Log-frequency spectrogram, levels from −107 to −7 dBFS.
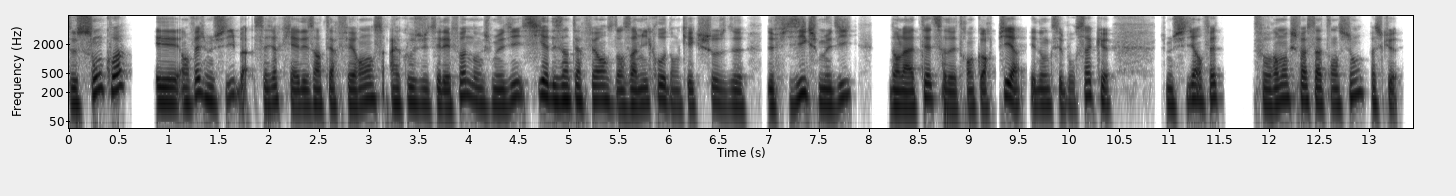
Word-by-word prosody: de 120 Hz, -, +2 dB
son 190 Hz, -, +4 dB
quoi, 235 Hz, +4 st, +2 dB, 0.3 s
et 125 Hz, -2 st, +5 dB
en 125 Hz, -, 0 dB
fait, 190 Hz, -, +3 dB
je 150 Hz, -, -1 dB
me 135 Hz, -, +1 dB
suis 125 Hz, +5 st, -2 dB
dit 180 Hz, -, -4 dB
bah, -, -, -4 dB
c'est-à-dire 130 Hz, +3 st, -2 dB
qu'il 120 Hz, -, -2 dB
y -, -, +4 dB
a -, -, 0 dB
des 115 Hz, 0 st, 0 dB
interférences 115 Hz, +4 st, 0 dB
à 120 Hz, -, 0 dB
cause 125 Hz, -1 st, -1 dB
du 115 Hz, -1 st, -2 dB
téléphone, 115 Hz, +9 st, +1 dB
donc 125 Hz, -3 st, -2 dB
je 115 Hz, -, -7 dB
me 115 Hz, 0 st, +2 dB
dis: 155 Hz, +8 st, 0 dB
«S'il 180 Hz, -, +1 dB
y -, -, +7 dB
a -, -, +6 dB
des 140 Hz, -1 st, +2 dB
interférences 140 Hz, -1 st, +1 dB
dans 110 Hz, 0 st, +1 dB
un -, -, +3 dB
micro, 125 Hz, +4 st, 0 dB
dans 110 Hz, -2 st, -6 dB
quelque 110 Hz, 0 st, -3 dB
chose 120 Hz, -3 st, -2 dB
de 110 Hz, -2 st, -2 dB, 0.2 s
de 115 Hz, -, +2 dB
physique», 150 Hz, -, +1 dB
je -, -, -9 dB
me 115 Hz, -, +2 dB
dis: 160 Hz, +9 st, -3 dB, 0.3 s
«dans 110 Hz, -, +4 dB
la 105 Hz, -1 st, +5 dB
tête, 150 Hz, +7 st, +1 dB
ça 115 Hz, -, -1 dB
doit 105 Hz, -, +2 dB
être 100 Hz, -, -6 dB
encore 105 Hz, -1 st, -1 dB
pire». 150 Hz, -9 st, +5 dB
Et 115 Hz, -, -1 dB
donc, 115 Hz, 0 st, -1 dB
c'est 105 Hz, -, -3 dB
pour 110 Hz, +1 st, -8 dB
ça 170 Hz, -, +1 dB
que 135 Hz, -, -1 dB, 0.6 s
je -, -, -3 dB
me -, -, 0 dB
suis 135 Hz, -, 0 dB
dit: 150 Hz, -, +4 dB
«En -, -, +1 dB
fait, 150 Hz, +4 st, -1 dB, 0.3 s
faut 115 Hz, -, -2 dB
vraiment 125 Hz, +6 st, +2 dB
que 145 Hz, -, -2 dB
je -, -, -3 dB
fasse 135 Hz, -2 st, +1 dB
attention.» 120 Hz, +10 st, -1 dB
Parce 120 Hz, -, -2 dB
que -, -, -4 dB
120 Hz, 310 wpm, -21 LUFS, 115-145 Hz, 0.6 s, y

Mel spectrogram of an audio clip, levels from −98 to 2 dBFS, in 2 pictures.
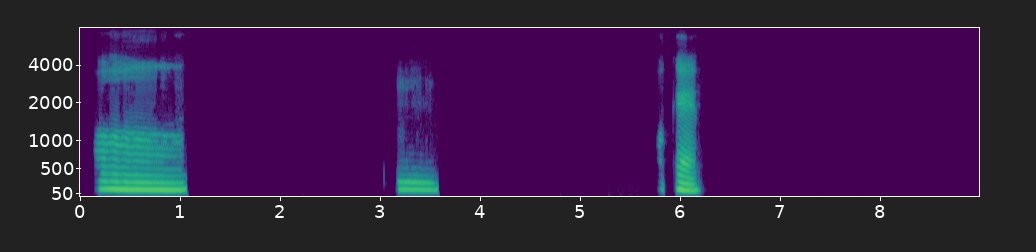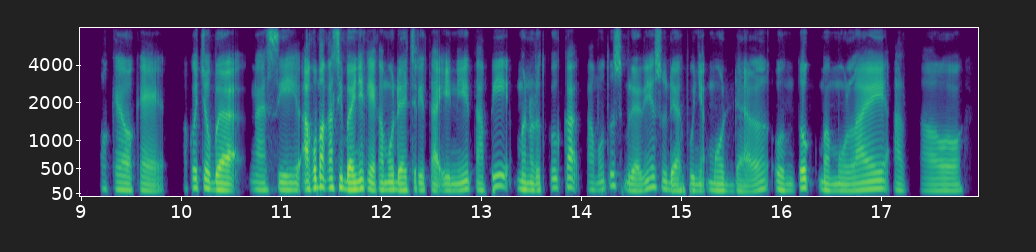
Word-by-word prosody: Oh. 125 Hz, -2 st, -4 dB, 2.1 s
Mmm. 125 Hz, -1 st, -9 dB, 2.2 s
Oke. 115 Hz, -4 st, -5 dB, 3.0 s
Oke 130 Hz, -2 st, -4 dB
oke. 115 Hz, -3 st, -2 dB, 0.2 s
Aku 160 Hz, -, 0 dB
coba 125 Hz, -4 st, +5 dB
ngasih 125 Hz, -1 st, 0 dB
aku 140 Hz, +4 st, +6 dB
makasih 165 Hz, -1 st, +5 dB
banyak 135 Hz, +4 st, +8 dB
ya 125 Hz, -, +5 dB
kamu 125 Hz, +1 st, +2 dB
udah 115 Hz, -, +3 dB
cerita 120 Hz, -6 st, -3 dB
ini. 115 Hz, +4 st, +1 dB
Tapi 175 Hz, +10 st, -2 dB
menurutku 130 Hz, +4 st, -1 dB
Kak, 170 Hz, -2 st, -1 dB
kamu 125 Hz, 0 st, -8 dB
tuh 195 Hz, -, -4 dB
sebenarnya 120 Hz, +6 st, 0 dB
sudah 110 Hz, -8 st, 0 dB
punya 110 Hz, -1 st, -4 dB
modal 105 Hz, +1 st, -3 dB
untuk 125 Hz, +4 st, 0 dB
memulai 120 Hz, +5 st, +2 dB
atau 110 Hz, 0 st, -5 dB
125 Hz, 95 wpm, -23 LUFS, 115-135 Hz, 3.0 s, banyak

